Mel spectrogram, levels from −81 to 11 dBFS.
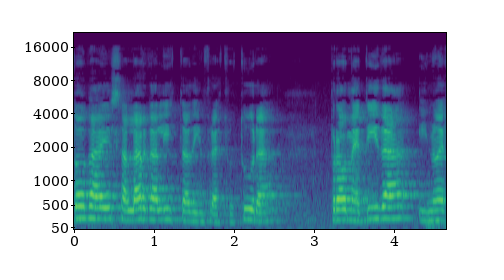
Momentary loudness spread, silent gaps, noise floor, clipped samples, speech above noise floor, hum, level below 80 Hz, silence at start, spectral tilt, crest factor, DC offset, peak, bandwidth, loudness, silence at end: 10 LU; none; -41 dBFS; under 0.1%; 26 dB; none; -52 dBFS; 0 s; -4 dB/octave; 16 dB; under 0.1%; 0 dBFS; 16.5 kHz; -16 LUFS; 0 s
